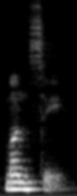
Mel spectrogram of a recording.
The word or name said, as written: Muncie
